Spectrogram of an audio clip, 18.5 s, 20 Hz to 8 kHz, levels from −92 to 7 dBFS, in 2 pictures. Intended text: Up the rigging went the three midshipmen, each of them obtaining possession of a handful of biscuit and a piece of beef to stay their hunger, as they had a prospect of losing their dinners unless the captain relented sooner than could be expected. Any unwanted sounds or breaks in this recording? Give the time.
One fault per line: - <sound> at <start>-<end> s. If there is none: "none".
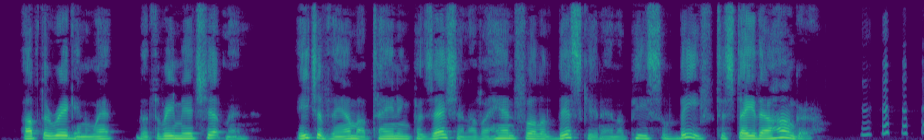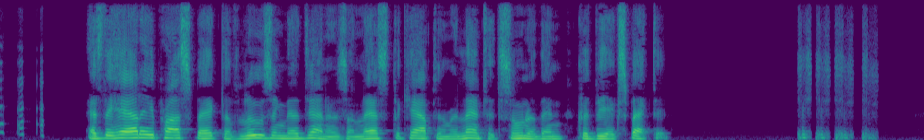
- laugh at 8.6-9.7 s
- laugh at 17.2-18.0 s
